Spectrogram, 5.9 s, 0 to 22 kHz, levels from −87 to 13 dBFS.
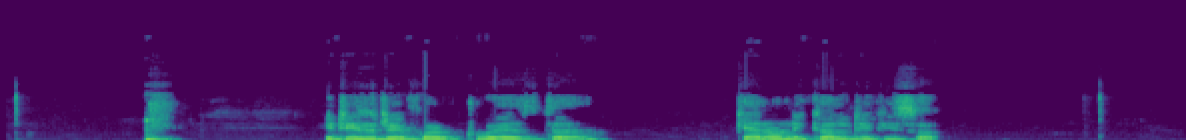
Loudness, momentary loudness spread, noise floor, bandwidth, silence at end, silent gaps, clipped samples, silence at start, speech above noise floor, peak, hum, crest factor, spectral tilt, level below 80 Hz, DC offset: -15 LUFS; 10 LU; -72 dBFS; 7.6 kHz; 1.25 s; none; under 0.1%; 0.7 s; 59 dB; -2 dBFS; none; 16 dB; -6 dB/octave; -54 dBFS; under 0.1%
